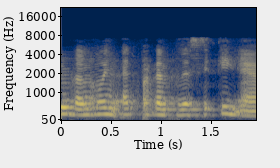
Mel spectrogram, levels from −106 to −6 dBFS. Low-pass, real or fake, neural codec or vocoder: 7.2 kHz; fake; codec, 44.1 kHz, 1.7 kbps, Pupu-Codec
